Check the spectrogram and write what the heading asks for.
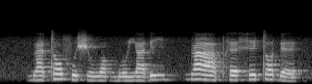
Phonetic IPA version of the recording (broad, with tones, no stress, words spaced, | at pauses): ɡa˨tɔ˦fʊ˨ ʃʊ˨βɔ˨ɡ͡bo˨ ja˨ɗi˦ | ɡaː˦˨ pʰɛ˨he˦tɔ˦ ɗɛ˨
